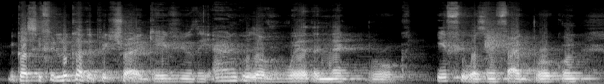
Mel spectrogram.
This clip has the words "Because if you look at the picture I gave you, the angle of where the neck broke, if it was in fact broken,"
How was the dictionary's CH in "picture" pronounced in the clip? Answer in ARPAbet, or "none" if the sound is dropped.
CH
